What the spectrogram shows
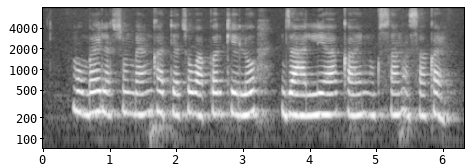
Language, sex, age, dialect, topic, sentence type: Marathi, female, 18-24, Southern Konkan, banking, question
